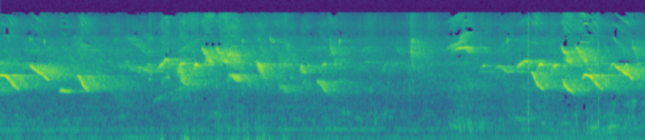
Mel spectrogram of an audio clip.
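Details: Caged saffron finches singing together in a lively session, a run of repeated downslurred whistled notes with sharp high ticks, phrases coming about twice a second, over a low background rumble.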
